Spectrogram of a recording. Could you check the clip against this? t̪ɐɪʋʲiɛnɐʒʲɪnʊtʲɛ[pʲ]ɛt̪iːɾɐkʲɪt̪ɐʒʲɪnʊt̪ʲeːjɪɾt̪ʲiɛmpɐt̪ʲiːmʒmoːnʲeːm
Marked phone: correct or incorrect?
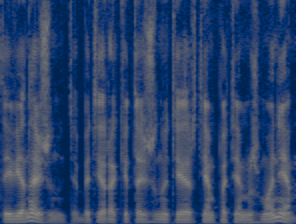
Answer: incorrect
